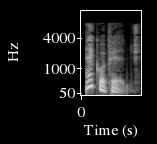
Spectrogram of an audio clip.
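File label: "equipage", British English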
